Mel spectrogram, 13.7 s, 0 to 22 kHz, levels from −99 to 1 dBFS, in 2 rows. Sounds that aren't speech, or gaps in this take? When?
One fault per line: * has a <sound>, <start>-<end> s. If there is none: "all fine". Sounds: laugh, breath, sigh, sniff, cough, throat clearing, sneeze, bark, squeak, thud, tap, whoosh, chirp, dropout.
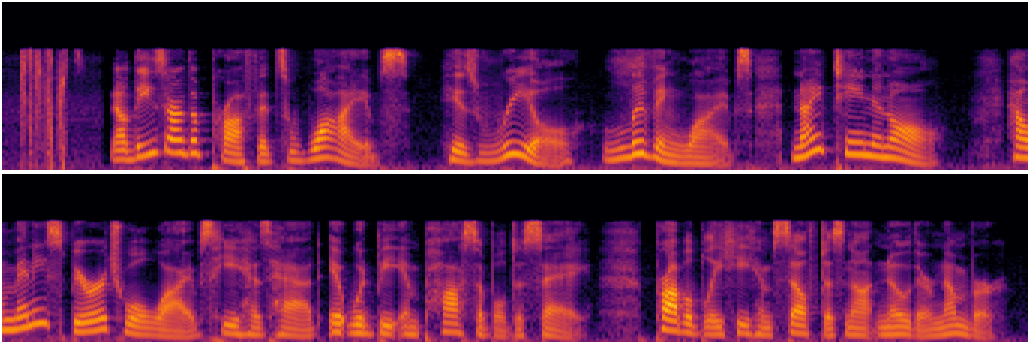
* has a chirp, 0.1-0.6 s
